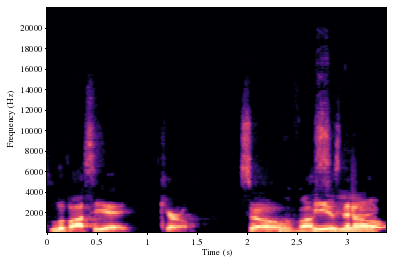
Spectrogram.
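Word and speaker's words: Lovasea Carroll: I think you had we have referred to him as like love ay Carol is what I thought but it's actually pronounced lavasier Carol so he is now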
